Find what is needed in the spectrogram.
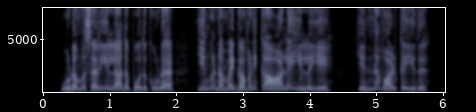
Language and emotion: Tamil, sad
